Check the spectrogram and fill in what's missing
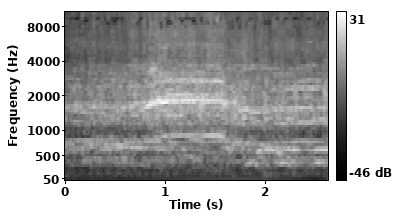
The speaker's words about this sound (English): They're cheering him. They love him.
